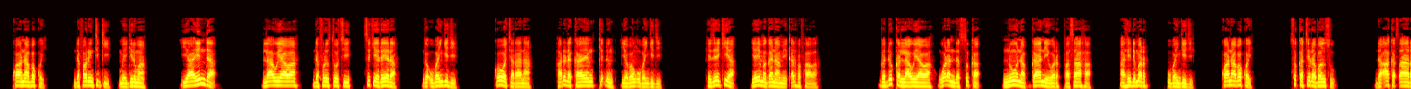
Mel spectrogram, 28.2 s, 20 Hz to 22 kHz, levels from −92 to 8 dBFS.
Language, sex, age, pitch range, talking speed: English, male, 30-49, 95-135 Hz, 95 wpm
